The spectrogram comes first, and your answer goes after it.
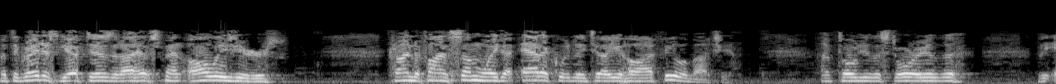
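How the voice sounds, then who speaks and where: Noticeable noise surrounds speech delivered at a moderate speed. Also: man. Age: 60s. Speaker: AA speaker. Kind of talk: testimony. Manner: animated.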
